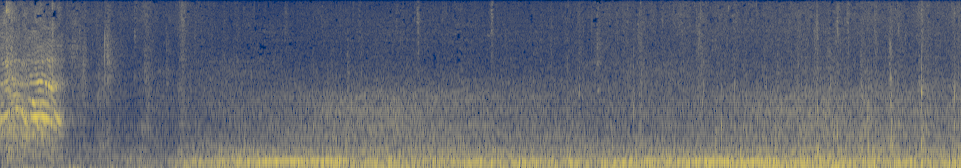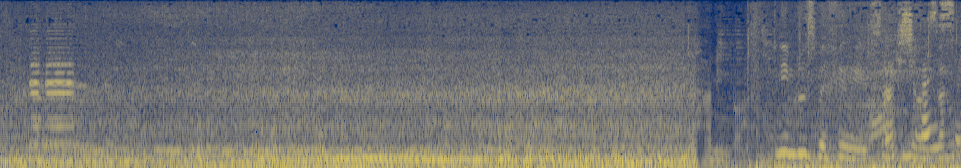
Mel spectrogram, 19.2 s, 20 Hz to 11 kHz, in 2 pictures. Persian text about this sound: ساعت 11 این موقع روز باید انقدر ترافیک باشه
